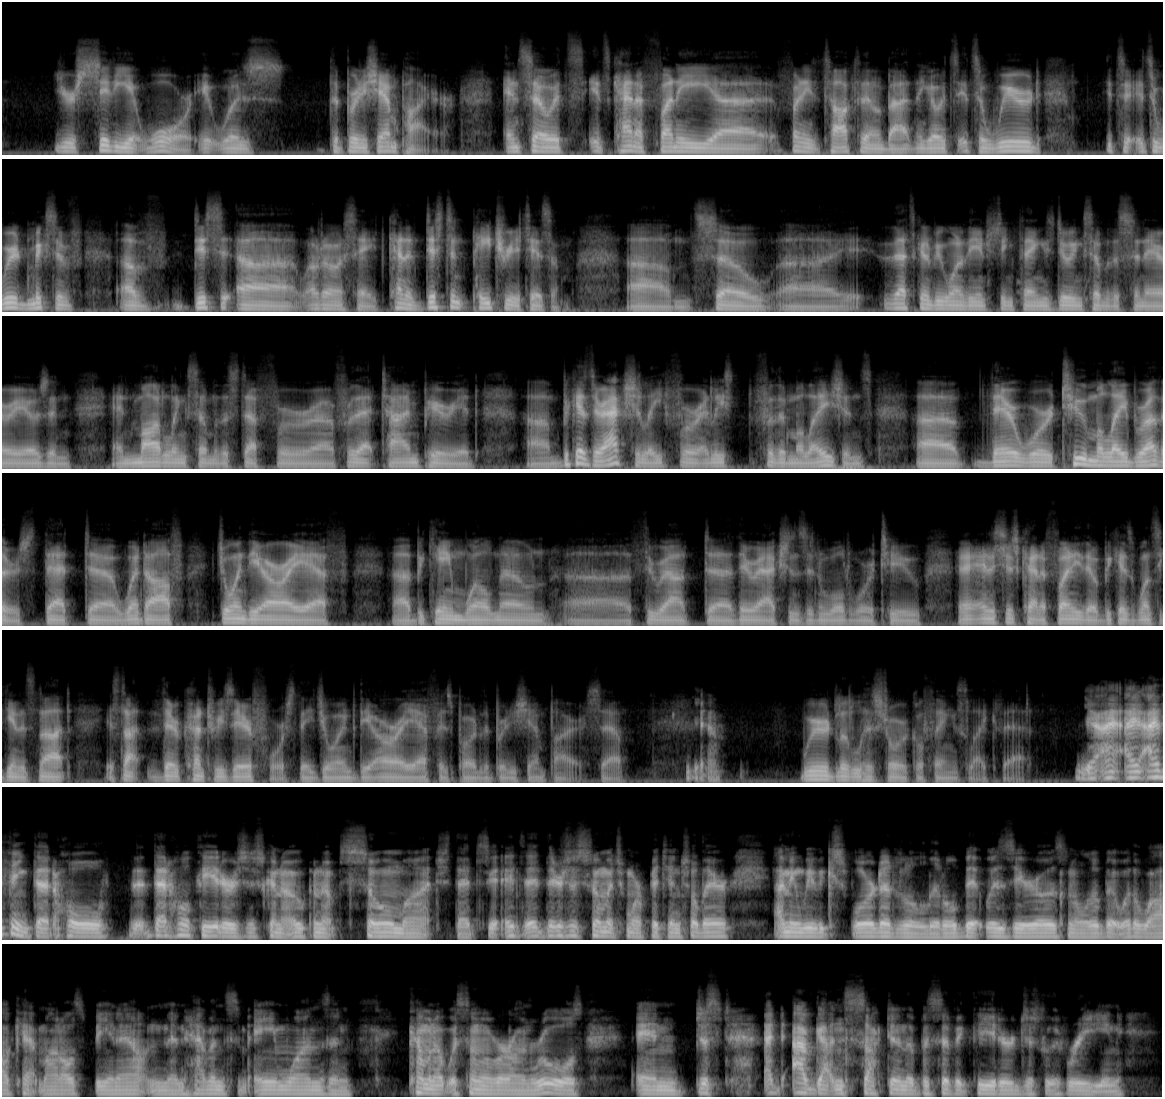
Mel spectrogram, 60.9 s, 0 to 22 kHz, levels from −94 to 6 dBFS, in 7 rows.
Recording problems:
muffled; very; fading above 2.5 kHz

